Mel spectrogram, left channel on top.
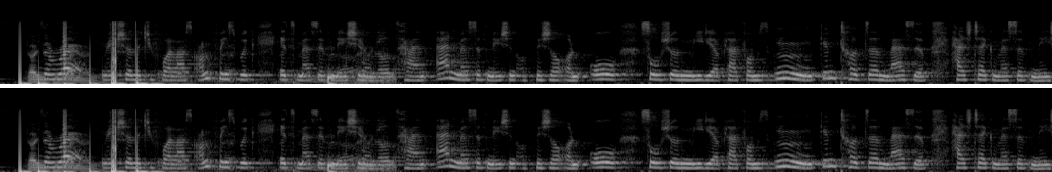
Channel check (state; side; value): identical; both; correlation 1.00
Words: It's a wrap. Make sure that you follow us on Facebook. It's Massive Nation Real Time and Massive Nation Official on all social media platforms. Massive. #Massive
